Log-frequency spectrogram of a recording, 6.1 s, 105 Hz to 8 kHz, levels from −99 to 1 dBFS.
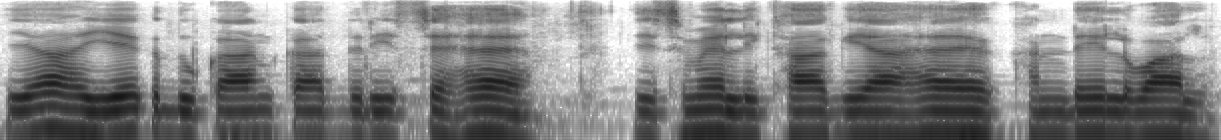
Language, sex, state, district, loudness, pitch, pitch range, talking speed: Hindi, male, Jharkhand, Deoghar, -16 LUFS, 130 Hz, 125-130 Hz, 110 wpm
